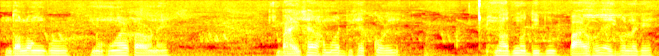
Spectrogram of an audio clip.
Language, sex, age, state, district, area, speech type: Assamese, male, 45-60, Assam, Udalguri, rural, spontaneous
